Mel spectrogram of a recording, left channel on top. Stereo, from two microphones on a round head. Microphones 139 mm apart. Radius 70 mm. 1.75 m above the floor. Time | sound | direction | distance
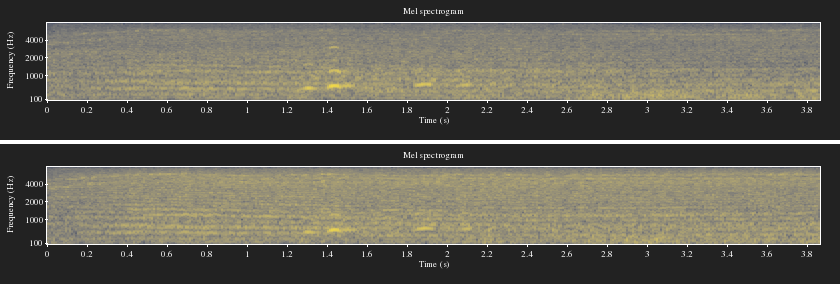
0.0 | a drone | 45° right (ahead or behind) | ?
1.2 | laughter | 70° left (ahead or behind) | ?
